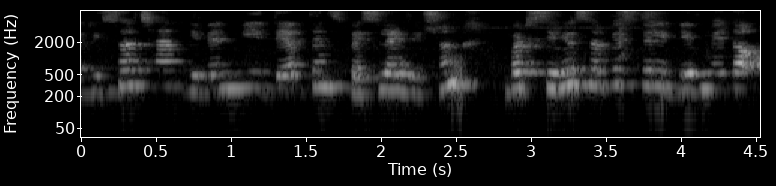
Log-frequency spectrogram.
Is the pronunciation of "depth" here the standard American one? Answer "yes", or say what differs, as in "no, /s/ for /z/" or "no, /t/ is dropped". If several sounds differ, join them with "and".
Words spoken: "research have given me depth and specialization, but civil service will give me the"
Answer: no, /t/ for /θ/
